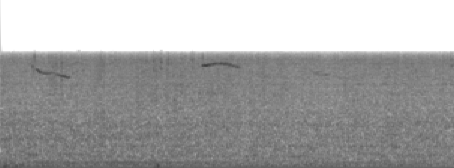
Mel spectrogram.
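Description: Steady outdoor background hiss with two short, high bird chirps: a falling one about half a second in and another near the middle.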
